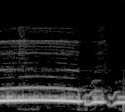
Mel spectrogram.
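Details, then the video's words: Turtle dove of the puter pelung type, its coo likened to a ghost's voice: one long, steady, hollow low note held for about a second, then a brief wavering, broken tail. "puter pelung // mirip suara hantu"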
